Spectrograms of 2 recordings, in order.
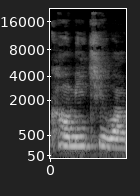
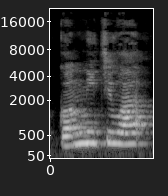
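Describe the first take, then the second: First: It is said with an English accent. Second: It is said with a Japanese accent.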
